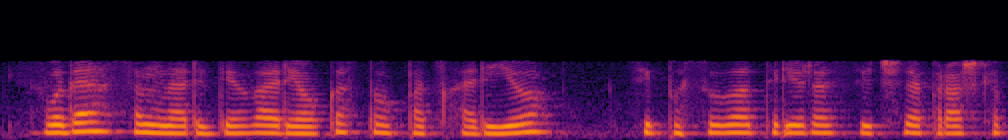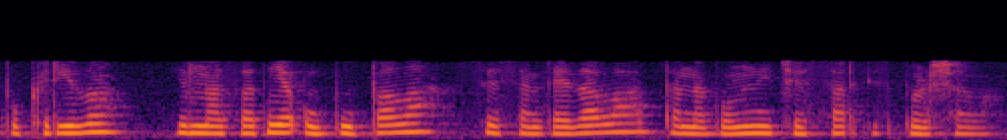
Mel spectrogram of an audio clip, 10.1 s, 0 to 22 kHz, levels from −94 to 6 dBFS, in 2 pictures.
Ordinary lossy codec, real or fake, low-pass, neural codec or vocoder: none; fake; 3.6 kHz; codec, 16 kHz in and 24 kHz out, 1 kbps, XY-Tokenizer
